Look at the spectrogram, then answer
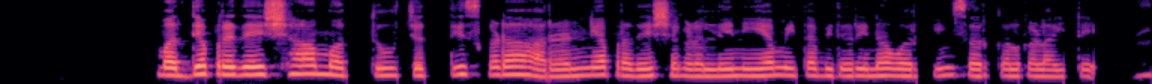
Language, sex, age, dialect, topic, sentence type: Kannada, female, 25-30, Mysore Kannada, agriculture, statement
